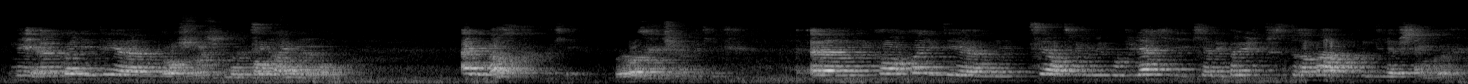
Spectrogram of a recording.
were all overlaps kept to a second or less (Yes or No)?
Yes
